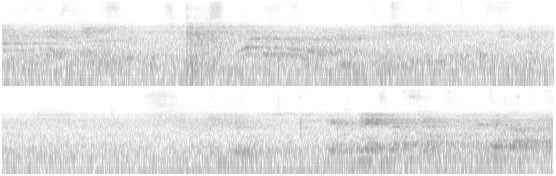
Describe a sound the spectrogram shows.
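Bare feet shuffle and thump on a padded mat.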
